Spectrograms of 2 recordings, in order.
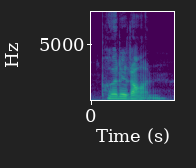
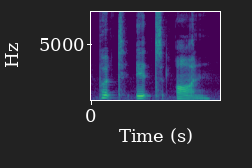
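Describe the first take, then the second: First: The T is a quick tongue flap, smoothly linked. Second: The T is a crisp, fully released stop. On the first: The speaker calls it right. "they're going to put in the flap there" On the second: The speaker calls it wrong. "It's not very likely that a native speaker is going to use the true T"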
